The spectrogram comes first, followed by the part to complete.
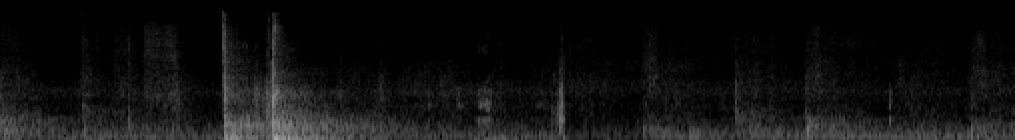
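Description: A door closing with a loud double thud about a second and a half in, amid footsteps, followed a couple of seconds later by a single sharp click.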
